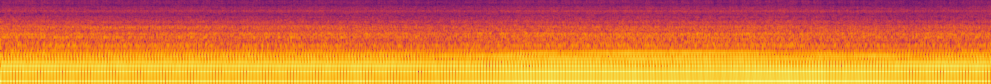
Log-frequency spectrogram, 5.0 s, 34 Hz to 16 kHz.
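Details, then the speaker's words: Built Honda B18B at first start after install: the engine catches and revs cleanly with smooth, steady firing and no knocks, ticks or misses; healthy. "So far, it sounds healthy."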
